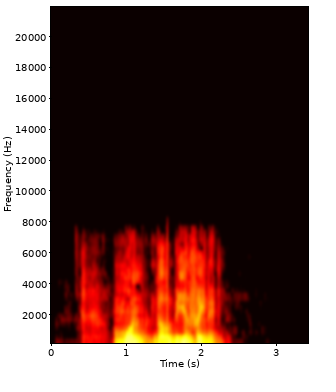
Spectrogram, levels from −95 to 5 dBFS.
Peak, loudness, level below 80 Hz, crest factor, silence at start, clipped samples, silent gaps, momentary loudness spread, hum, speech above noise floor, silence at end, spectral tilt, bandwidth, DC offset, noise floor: -2 dBFS; -18 LUFS; -54 dBFS; 20 dB; 0.85 s; under 0.1%; none; 14 LU; none; 65 dB; 1.25 s; -8 dB/octave; 7.4 kHz; under 0.1%; -83 dBFS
